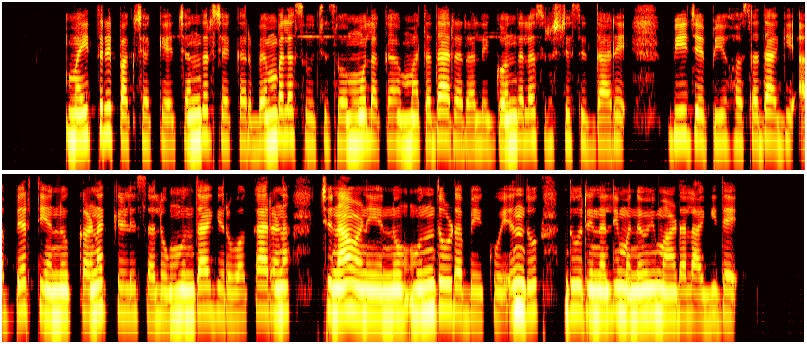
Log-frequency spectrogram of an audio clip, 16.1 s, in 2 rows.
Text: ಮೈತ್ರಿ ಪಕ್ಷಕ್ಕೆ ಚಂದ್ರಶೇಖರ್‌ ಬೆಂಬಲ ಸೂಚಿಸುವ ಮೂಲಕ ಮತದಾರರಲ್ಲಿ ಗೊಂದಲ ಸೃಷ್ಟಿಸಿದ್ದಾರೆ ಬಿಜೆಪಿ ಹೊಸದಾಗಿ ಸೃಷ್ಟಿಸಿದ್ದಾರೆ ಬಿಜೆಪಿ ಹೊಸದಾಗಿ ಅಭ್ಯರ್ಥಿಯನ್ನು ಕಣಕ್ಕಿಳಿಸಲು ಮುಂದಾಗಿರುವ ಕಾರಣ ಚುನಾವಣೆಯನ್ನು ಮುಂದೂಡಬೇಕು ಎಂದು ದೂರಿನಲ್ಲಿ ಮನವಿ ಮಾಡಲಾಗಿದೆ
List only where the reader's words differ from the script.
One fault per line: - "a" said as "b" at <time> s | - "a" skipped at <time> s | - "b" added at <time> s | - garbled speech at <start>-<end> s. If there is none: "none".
- "ಸೃಷ್ಟಿಸಿದ್ದಾರೆ ಬಿಜೆಪಿ ಹೊಸದಾಗಿ" skipped at 7.9 s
